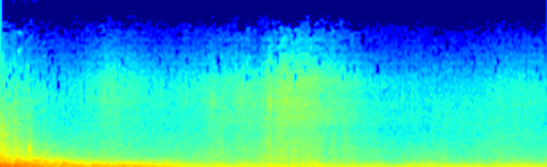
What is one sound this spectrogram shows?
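Wind flutters softly after the parachute opens.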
